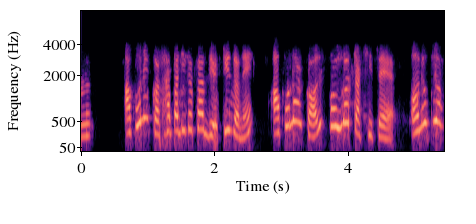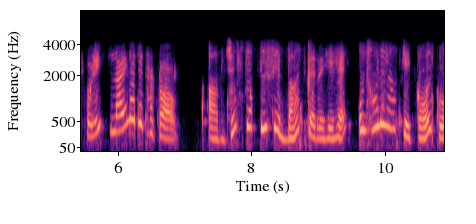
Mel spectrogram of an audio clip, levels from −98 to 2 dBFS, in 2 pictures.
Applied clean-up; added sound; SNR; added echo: neural mask model Resemble Enhance denoiser.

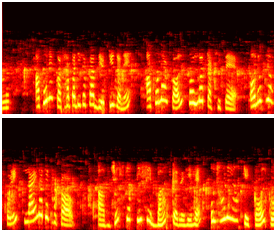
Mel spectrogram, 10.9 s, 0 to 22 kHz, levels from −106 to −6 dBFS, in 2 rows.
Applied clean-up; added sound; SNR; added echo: classical method log-MMSE.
